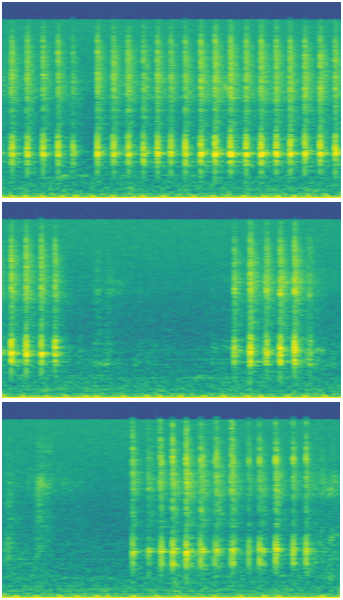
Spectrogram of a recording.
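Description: Rapid, evenly spaced clicking and creaking from thin plastic cups rubbing together as liquid resin is poured from one cup into the other. It comes in stretches, breaking off about four seconds in, returning briefly near six seconds and again from about eight seconds.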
